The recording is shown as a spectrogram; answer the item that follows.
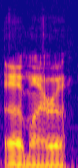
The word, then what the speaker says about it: Myra: I was like, my name's Matt Myra. You said Mira, but I mean, you can call me anything you want except cuntface.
